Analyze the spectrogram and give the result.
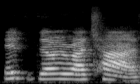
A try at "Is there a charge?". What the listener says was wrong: No, I need you to say that S. Concentrate. Is there a charge?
